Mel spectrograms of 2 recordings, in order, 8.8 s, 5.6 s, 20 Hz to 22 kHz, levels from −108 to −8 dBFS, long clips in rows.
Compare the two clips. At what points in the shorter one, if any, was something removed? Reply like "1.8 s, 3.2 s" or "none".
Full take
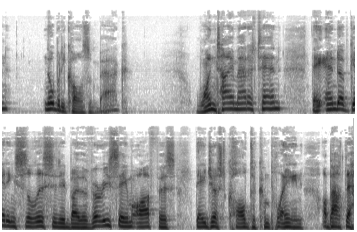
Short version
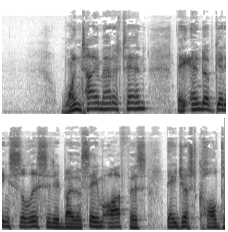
3.8 s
